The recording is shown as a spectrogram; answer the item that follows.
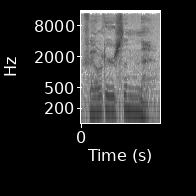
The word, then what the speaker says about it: Felderson: Felderson.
